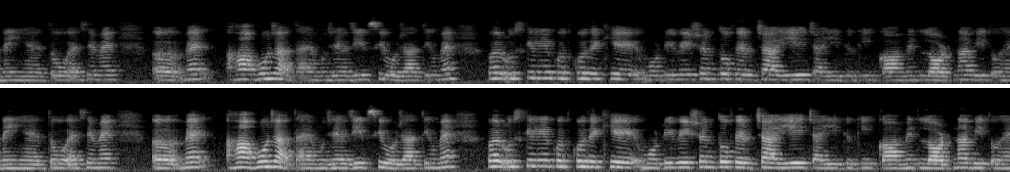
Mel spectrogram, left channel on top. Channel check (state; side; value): quieter; left; 6.8 dB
